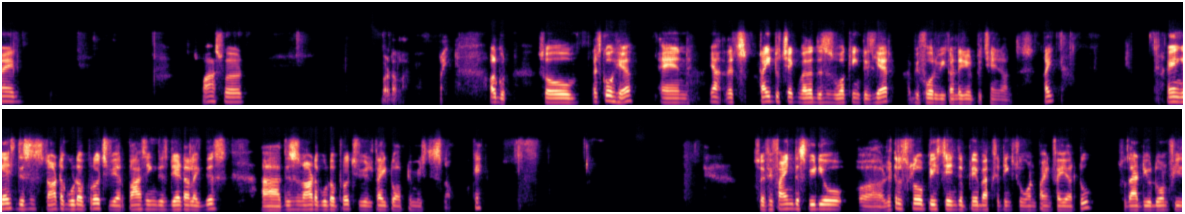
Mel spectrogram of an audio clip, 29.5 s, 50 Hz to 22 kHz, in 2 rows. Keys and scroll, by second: 1.2 shift+F6, 3.6 shift+F6.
